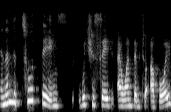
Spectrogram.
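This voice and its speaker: A woman with an African accent speaks at a medium pitch with very wide pitch swings. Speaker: immigrant guest, seminar speaker. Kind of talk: interview.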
